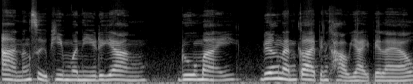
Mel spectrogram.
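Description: From 2.14 to 2.36 s the speech abruptly drops about 6 dB, then returns; one channel likely drops out, halving what the mono sum carries.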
